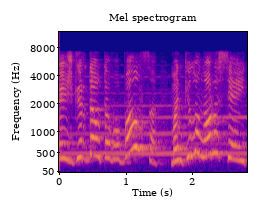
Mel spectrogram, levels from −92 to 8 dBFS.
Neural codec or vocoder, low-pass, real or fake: none; 7.2 kHz; real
